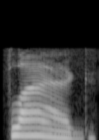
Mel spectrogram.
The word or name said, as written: Flagg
